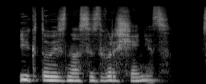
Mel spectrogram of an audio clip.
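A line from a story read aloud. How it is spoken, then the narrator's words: Quiet question. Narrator (Russian): спросил Юревский тихо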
